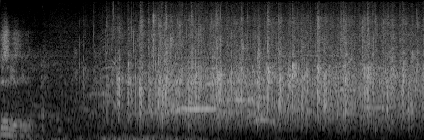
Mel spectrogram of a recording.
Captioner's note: applause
